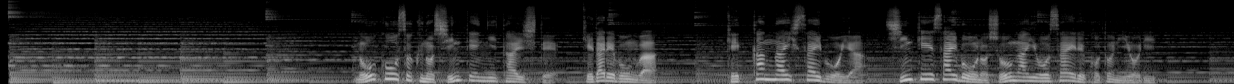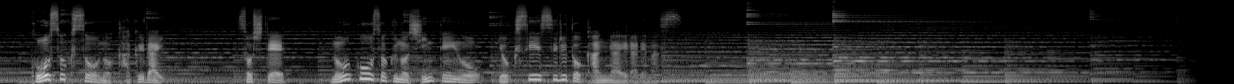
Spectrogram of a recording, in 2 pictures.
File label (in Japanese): 医薬品PV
